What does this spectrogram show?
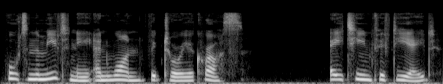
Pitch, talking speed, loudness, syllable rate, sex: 200 Hz, 150 wpm, -14 LUFS, 5.0 syllables/s, female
